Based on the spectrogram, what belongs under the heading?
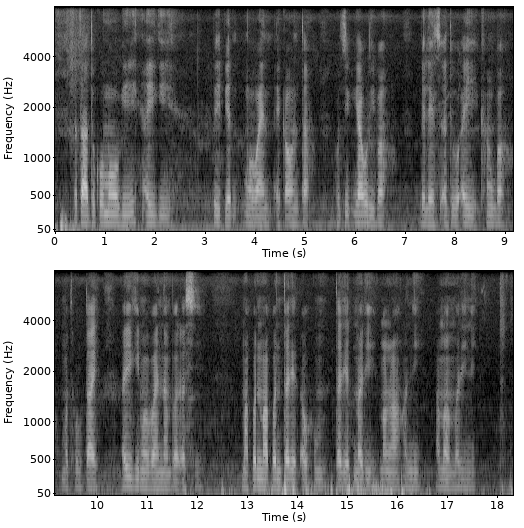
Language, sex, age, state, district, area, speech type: Manipuri, male, 45-60, Manipur, Kangpokpi, urban, read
